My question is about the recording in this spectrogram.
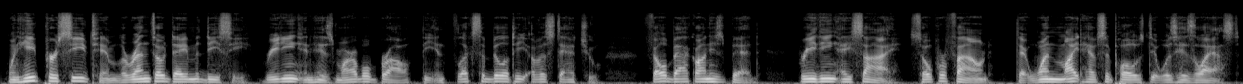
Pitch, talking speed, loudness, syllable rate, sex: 105 Hz, 175 wpm, -19 LUFS, 5.0 syllables/s, male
